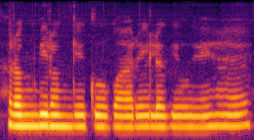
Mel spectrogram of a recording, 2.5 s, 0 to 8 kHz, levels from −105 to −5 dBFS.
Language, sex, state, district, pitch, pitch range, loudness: Hindi, male, Chandigarh, Chandigarh, 200 Hz, 195-205 Hz, -17 LUFS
